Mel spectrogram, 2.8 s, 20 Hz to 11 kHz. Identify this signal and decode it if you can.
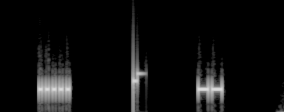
Morse code, heard as a keyed tone, about 36 wpm, 700 Hz. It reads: 5 M
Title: Single Letter-Number Alt - Rapid-Fire 35wpm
